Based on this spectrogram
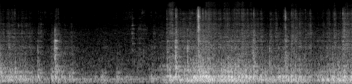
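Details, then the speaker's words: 1969 Arctic Cat P12 Panther snowmobile with a Kohler K301 engine that failed, crank turned by hand after polishing the connecting rod journal. Uneven ratcheting clatter every turn, even off the cam lobes: crankshaft bearing noise. Engine judged no-go. "getting a lot of bearing noise um even when the cam lobes are on the low side I'm still getting a heavy ratchet of a bearing so we are going to call this no go"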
